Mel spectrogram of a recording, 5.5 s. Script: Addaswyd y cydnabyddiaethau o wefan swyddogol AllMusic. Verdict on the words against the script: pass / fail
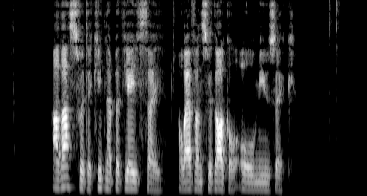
pass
